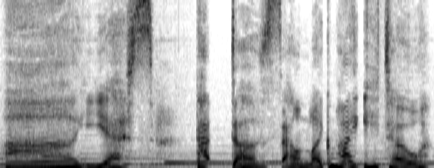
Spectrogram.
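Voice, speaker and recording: An actress voicing a kindly elderly grandmother in a game, unhurried, fond and reassuring, proud of the young man she raised. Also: mid-range voice, big pitch swings, music in the background. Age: older. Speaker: village elder caring for children. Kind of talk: game cutscene voice acting.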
